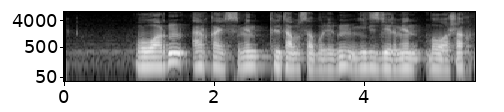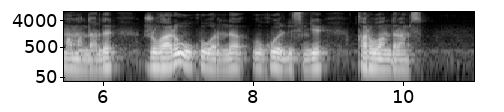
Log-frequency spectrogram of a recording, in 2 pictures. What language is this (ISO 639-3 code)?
kaz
